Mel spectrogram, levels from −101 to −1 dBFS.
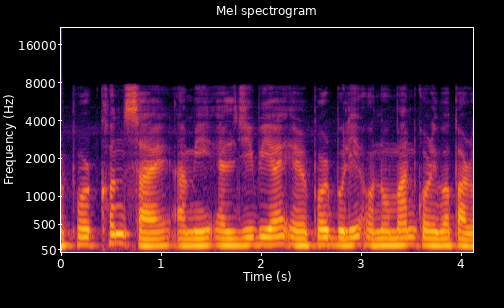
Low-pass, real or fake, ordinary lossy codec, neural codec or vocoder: none; real; none; none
